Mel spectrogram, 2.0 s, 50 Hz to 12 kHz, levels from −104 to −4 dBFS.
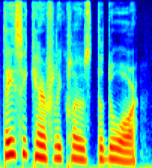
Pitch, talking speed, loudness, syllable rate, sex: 190 Hz, 145 wpm, -19 LUFS, 5.6 syllables/s, female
